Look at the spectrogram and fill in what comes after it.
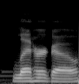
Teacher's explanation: Often that h sound at the beginning just disappears. It becomes silent, especially when it follows another word.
